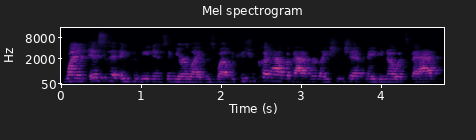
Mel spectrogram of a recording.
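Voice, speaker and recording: Female podcast co-host, bright and chatty, distant echoey room with faint ambience. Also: fairly low pitch, fast talker, slight background noise. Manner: chatty, animated storytelling with quoted voices. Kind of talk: casual chat.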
